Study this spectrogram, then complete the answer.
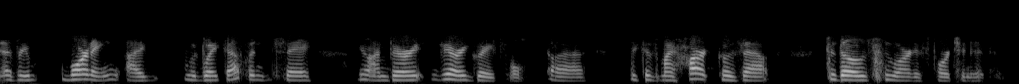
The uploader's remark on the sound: A Phone Call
